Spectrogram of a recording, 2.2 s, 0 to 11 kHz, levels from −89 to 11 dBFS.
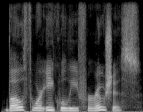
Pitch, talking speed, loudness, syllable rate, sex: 225 Hz, 110 wpm, -16 LUFS, 4.5 syllables/s, female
